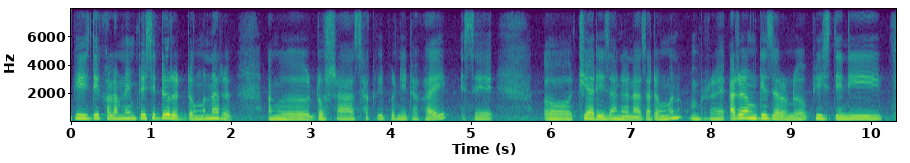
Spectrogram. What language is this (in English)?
Bodo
